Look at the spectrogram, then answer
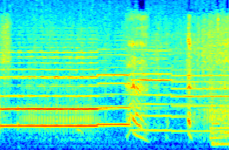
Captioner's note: groaning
